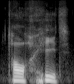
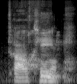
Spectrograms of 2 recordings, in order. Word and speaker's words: Tawhid: Pronounced. I have my issues with it as well. It's Tawhid. Tawhid.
